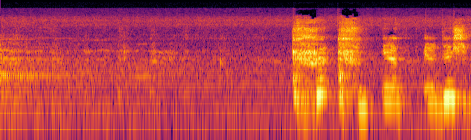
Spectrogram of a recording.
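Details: A woman's coughing fit during a speech: about three seconds of quiet room noise, then four harsh, partly voiced cough bursts in quick succession.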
